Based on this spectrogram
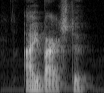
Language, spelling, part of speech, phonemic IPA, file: Dutch, aaibaarste, adjective, /ˈajbarstə/, Nl-aaibaarste.ogg
- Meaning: inflection of aaibaarst, the superlative degree of aaibaar: 1. masculine/feminine singular attributive 2. definite neuter singular attributive 3. plural attributive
